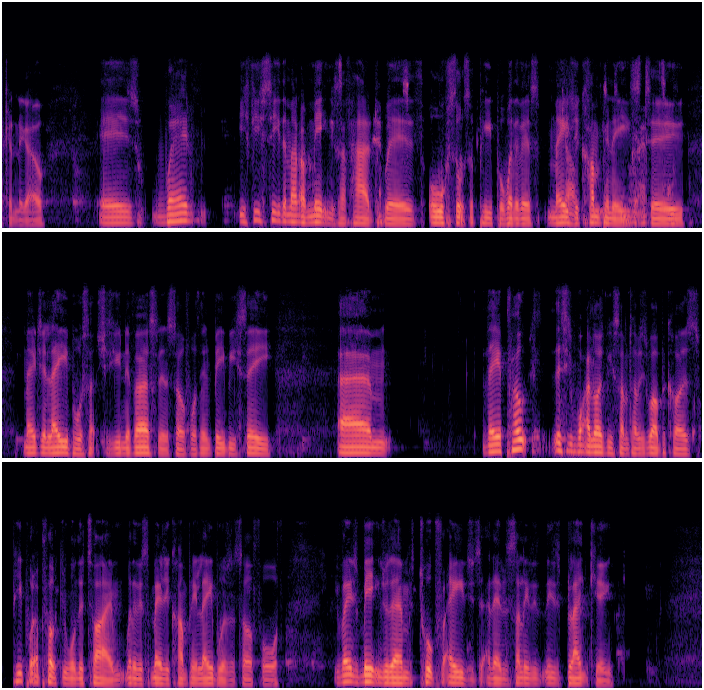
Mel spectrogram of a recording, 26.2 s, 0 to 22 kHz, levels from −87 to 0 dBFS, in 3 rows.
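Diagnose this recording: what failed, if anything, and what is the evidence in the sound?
Echo leak at 0.58–1.07, 2.76–2.95, 7.3–15.8, 17.36–18.62, 21.04–21.53, 23.29–23.43 and 25.17–25.63 s. A faint copy of the speech, about 20 to 30 dB down, trails by 391 to 408 ms, the lag creeping upward. The cause is likely a loudspeaker echo the call's canceller failed to remove.

Speech suppressed in double talk, 3.6 to 8.77 s. The speech repeatedly dips, at worst by around 40 dB, for roughly four seconds in total, overlapping the long echo stretch. This is call processing: the echo canceller likely could not separate near talker from echo, so it attenuated both.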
